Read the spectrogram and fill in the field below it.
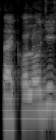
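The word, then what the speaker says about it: psychology: दोस्तों, देखिए, आप साइकोलॉजी जो है अपने आप में ऐसा शब्द है जिसमें पी जो है साइलेंट होता है, जिसका पहला अक्षर साइलेंट होता है।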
